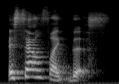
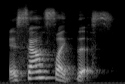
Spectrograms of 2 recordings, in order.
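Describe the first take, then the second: Both takes have the same delivery.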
